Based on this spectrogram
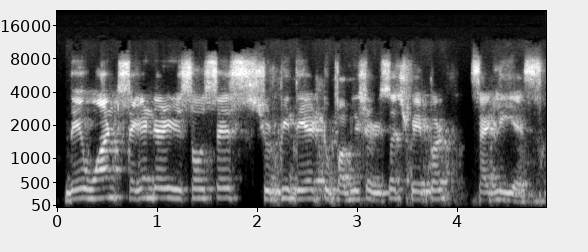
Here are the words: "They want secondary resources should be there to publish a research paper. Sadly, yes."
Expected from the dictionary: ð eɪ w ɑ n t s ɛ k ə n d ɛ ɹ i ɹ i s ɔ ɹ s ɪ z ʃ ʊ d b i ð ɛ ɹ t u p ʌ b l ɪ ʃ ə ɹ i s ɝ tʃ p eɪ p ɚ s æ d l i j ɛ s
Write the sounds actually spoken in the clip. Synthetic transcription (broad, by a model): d eɪ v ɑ n t s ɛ k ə n d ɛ ɹ i ɹ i s ɔ ɹ s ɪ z ʃ ʊ d b i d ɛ ɹ t u p ʌ b l ɪ ʃ ə ɹ i s ɝ tʃ p eɪ p ɚ s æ d l i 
